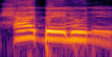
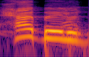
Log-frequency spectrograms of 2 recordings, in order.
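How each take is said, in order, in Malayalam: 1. b തുറന്നുവിടുന്നു, പ്രതിധ്വനിയുള്ള ബൗൺസോടെ. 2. b തുറന്നുവിടുന്നു, പ്രതിധ്വനിയുള്ള ബൗൺസോടെ.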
